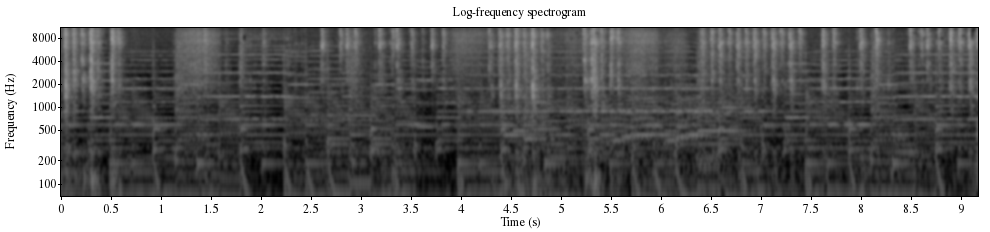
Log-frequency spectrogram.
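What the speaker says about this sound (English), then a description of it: "please just let me fucking type in Japanese" Fast, steady clatter of keys on a computer keyboard, close and continuous throughout, with dense overlapping clicks and no speech.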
